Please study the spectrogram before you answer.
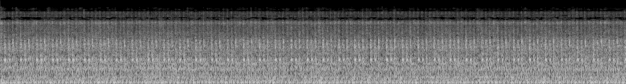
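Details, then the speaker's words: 1996 Vermeer SC1102 stump grinder, 3.9L 4BT Cummins turbo diesel with low power and oil from breather: loud idle with slightly uneven beat about three per second; bad piston rings and heavy blow-by, cylinder four suspected not running. "yeah got some bad rings but uh i'm gonna put my temperature gauge on to see exactly which one's not running"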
